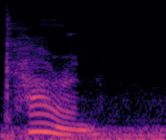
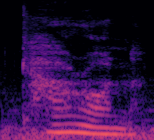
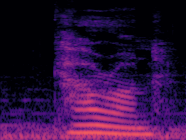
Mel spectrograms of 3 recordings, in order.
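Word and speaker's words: Charon: name you heard wasn't Karen it was c h a r o n as in Caron the ferryman of the Dead karon who in exchange for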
